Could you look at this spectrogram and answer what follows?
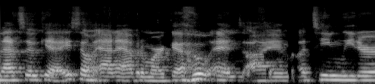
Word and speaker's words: Abbatemarco: So I'm Anna Abbatemarco, and I'm a team leader and listing specialist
